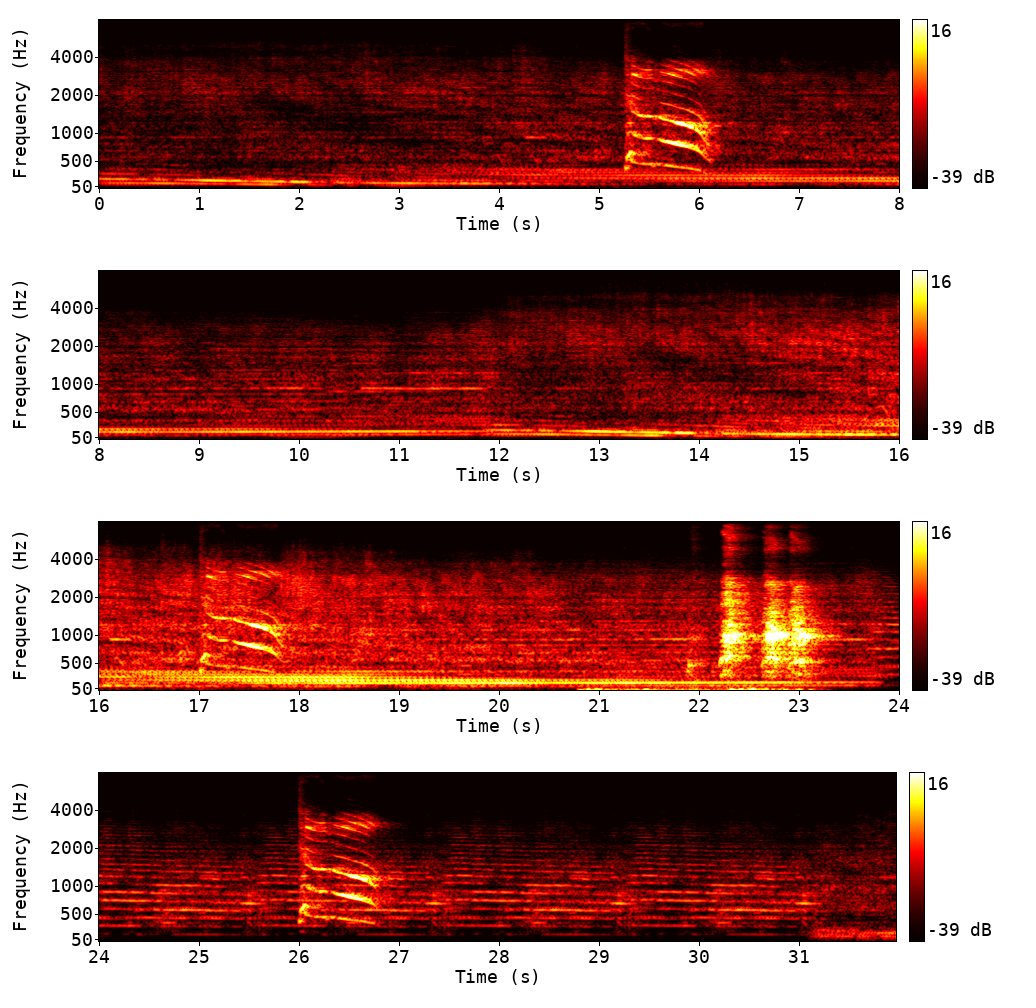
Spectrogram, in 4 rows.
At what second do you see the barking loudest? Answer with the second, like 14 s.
23 s.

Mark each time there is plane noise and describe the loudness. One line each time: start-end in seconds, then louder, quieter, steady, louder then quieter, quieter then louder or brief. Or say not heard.
0.0-31.9 louder then quieter.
